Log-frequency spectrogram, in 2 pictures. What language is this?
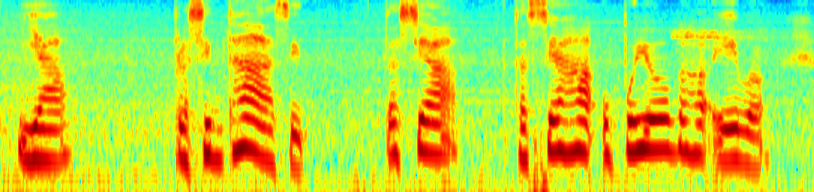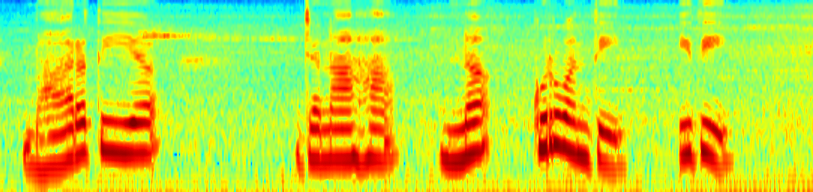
Sanskrit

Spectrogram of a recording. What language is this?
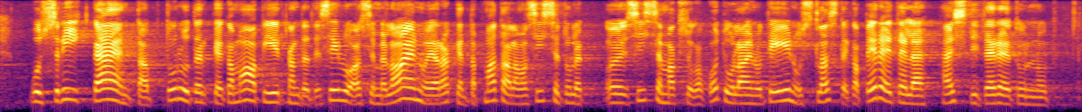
Estonian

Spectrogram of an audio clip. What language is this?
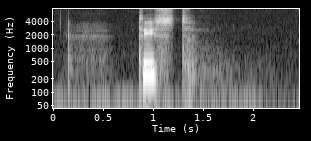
Swedish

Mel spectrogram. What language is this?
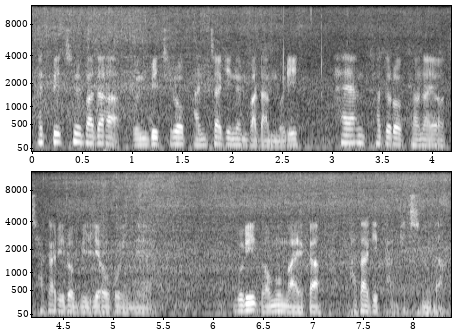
Korean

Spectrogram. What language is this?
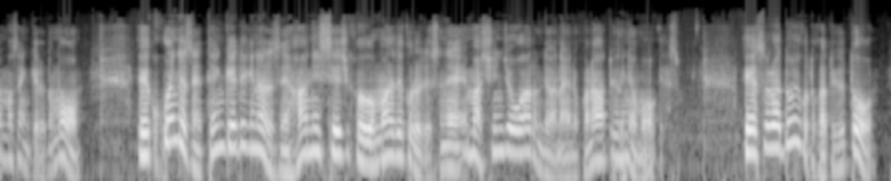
Japanese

